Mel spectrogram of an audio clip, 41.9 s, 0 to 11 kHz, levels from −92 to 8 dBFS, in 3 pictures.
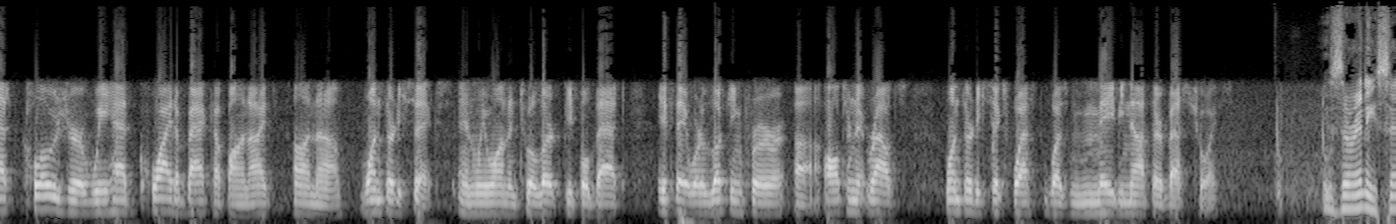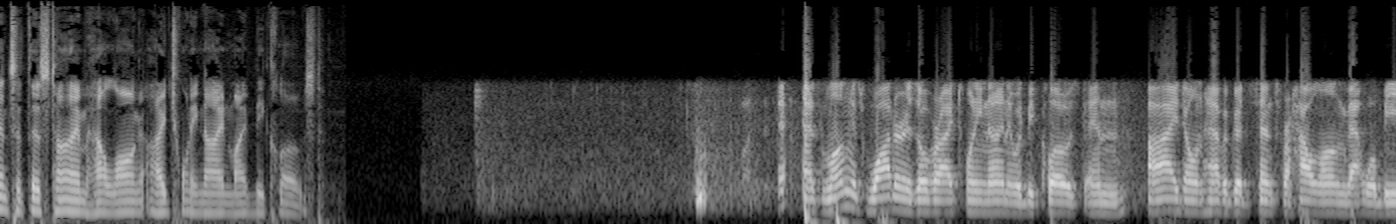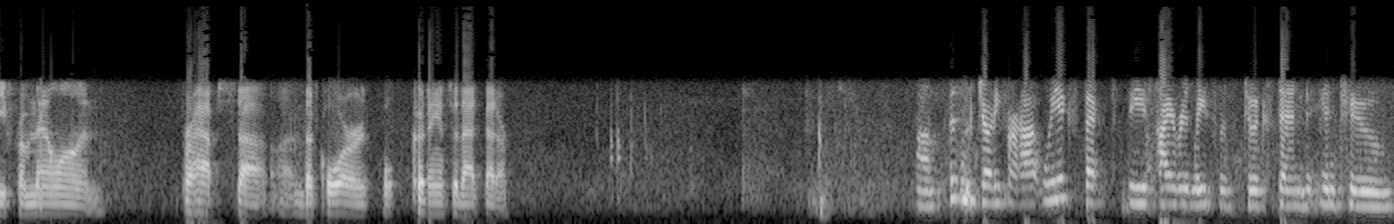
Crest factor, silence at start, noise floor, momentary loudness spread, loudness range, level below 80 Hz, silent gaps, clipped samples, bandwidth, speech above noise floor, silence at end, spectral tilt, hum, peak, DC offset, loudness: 18 dB; 0 s; -74 dBFS; 12 LU; 12 LU; -48 dBFS; none; under 0.1%; 11 kHz; 58 dB; 0 s; -4 dB/octave; none; 0 dBFS; under 0.1%; -16 LUFS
